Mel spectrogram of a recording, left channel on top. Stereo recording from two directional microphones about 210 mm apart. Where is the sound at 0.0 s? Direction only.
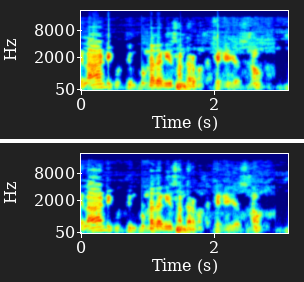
45° right (ahead or behind).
